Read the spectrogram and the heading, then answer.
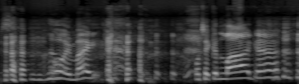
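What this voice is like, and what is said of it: Bad British accent, sounds Australian. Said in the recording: “talking a British accent sometimes ... I don't even know how to fucking do an accent ... A little more on the Australian side”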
